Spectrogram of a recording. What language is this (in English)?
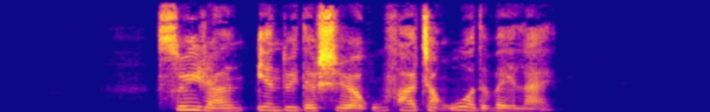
Chinese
